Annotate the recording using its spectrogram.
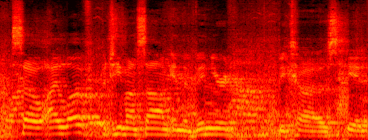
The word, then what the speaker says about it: Petit Manseng: It's spelled Petit Manseng, but the French pronounce it something more like Petit Manseng, a very popular grape, an up-and-coming grape in Arizona, and I think it's great with great potential here in Arizona.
